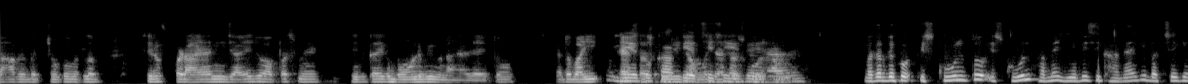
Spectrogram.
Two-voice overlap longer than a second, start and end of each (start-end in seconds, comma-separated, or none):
6.2-7.9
